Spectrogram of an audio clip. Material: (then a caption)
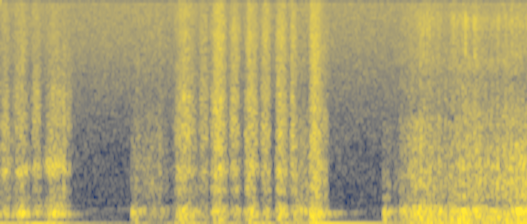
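Foam. Fingertips of one hand scratch and rub the top of a black foam windscreen on a microphone. The result is a muffled, bass-heavy crackling and rustling in uneven bursts, separated by brief quieter gaps.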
